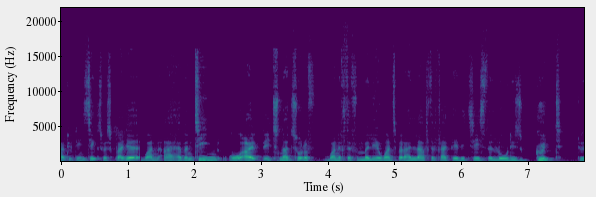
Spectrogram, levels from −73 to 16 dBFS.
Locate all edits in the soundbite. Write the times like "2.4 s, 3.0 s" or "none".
1.8 s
